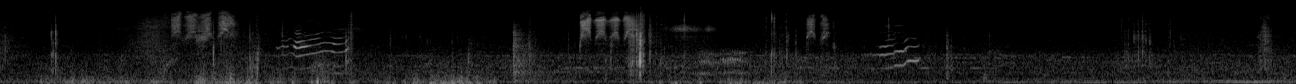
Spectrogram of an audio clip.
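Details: A female domestic cat making odd noises while being touched: short wavering meows with a quavering, stepped pitch, separated by rustling and handling sounds and faint background noise.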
